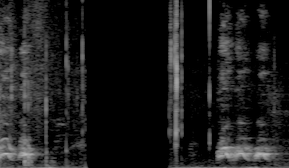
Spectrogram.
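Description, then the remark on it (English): A dog yips and whimpers in two short bursts separated by a brief silence, its high whining cries clear, with no one talking. “Are we gonna take a quick commercial break as the mascot starts barking at the uh, the goat?”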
